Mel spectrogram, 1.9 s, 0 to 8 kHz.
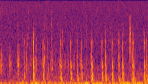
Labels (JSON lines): {"label": "biophony", "recorder": "SoundTrap 300"}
